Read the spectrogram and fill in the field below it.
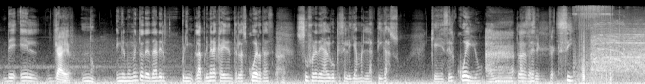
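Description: A second man talks with animation close to a microphone.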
